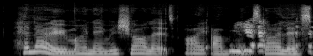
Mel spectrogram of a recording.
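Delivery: put-on robotic, machine-like reading tone. Recalling writing emails about herself as a stylist, imitating a robotic tone. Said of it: "I felt very robotic".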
